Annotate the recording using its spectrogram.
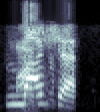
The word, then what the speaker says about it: Masha: You got to pronounce that first name for me again. What is it? – Masha. – Masha. – Yeah, S-H-A. Masha Slamovich.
